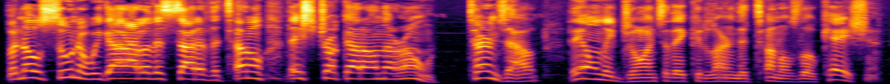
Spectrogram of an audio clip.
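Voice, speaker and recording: A man's voice: high-pitched, brisk, a bit bright, no room sound. An actor playing a blustering, self-important expedition leader in a video game, with a theatrical, wheedling salesman's patter. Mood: indignant, boastful. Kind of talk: video game cutscene dialogue.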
